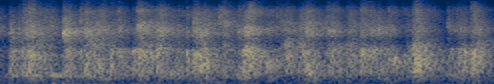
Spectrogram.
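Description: A round of applause: many hands clapping in a dense, steady patter that holds at an even, fairly loud level for a couple of seconds, with no voices over it.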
